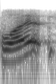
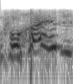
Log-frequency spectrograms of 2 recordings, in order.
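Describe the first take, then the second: First: Said in the usual way. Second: Much higher, rising with a laugh; laughing disbelief. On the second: Retold or imitated. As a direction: echo it in amused disbelief. Repeats the reaction, laughing.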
